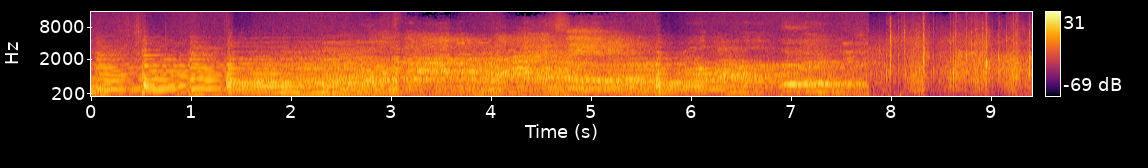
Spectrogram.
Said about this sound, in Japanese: 児童たちの大熱演に会場からは大きな拍手が送られました。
